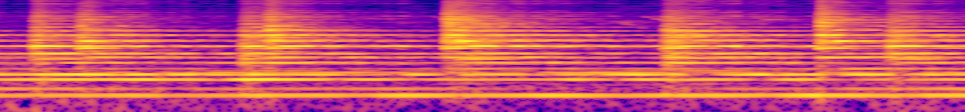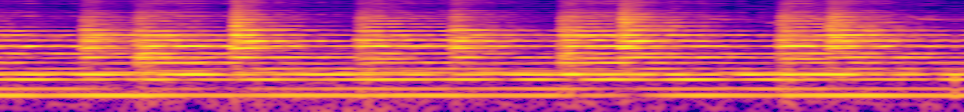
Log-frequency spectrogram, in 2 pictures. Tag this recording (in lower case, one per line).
change ringing (campanology)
